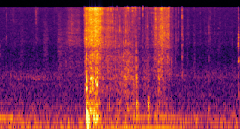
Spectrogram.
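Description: A raccoon scrabbling against a screen door: a sudden knock about a second and a half in, then about a second and a half of scratchy rustling that fades.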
